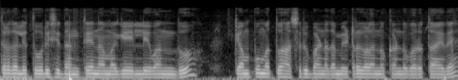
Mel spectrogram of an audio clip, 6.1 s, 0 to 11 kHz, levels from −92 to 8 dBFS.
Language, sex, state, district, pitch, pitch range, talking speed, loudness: Kannada, male, Karnataka, Bidar, 135 Hz, 130-140 Hz, 135 wpm, -23 LUFS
